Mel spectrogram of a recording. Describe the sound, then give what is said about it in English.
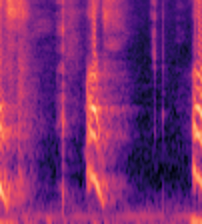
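A person barks like a dog: three short, loud, yelping woofs spaced apart, with a faint low hum underneath. “Bark like a dog.”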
